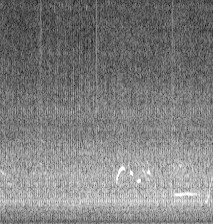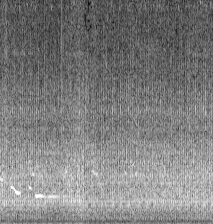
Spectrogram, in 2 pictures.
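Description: A tractor engine running steadily at idle, the engine sound of a toy tractor. A few short, high chirps come over it about two to five seconds in.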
